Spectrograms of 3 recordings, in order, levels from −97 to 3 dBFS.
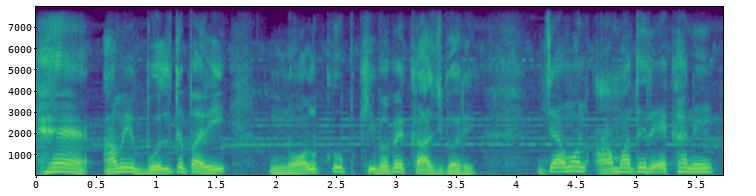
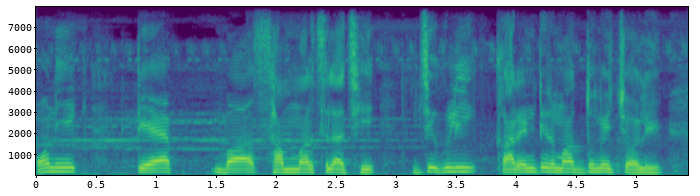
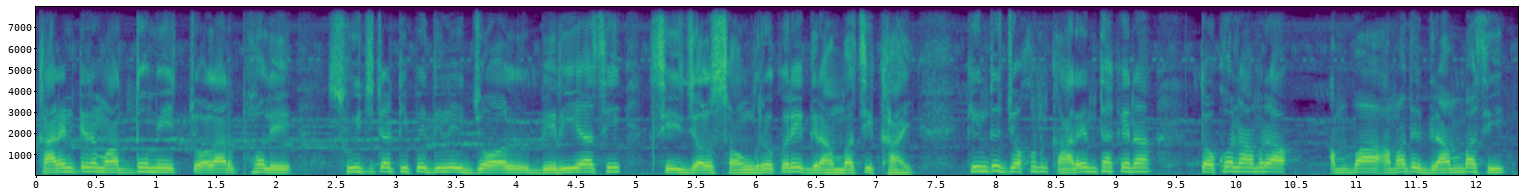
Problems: constant background noise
